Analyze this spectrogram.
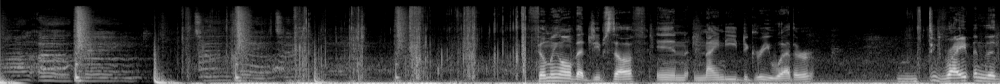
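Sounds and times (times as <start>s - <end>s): steady low rumble: 1.6s - 10.0s
footsteps crunching on gravel: 1.8s - 5.8s.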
